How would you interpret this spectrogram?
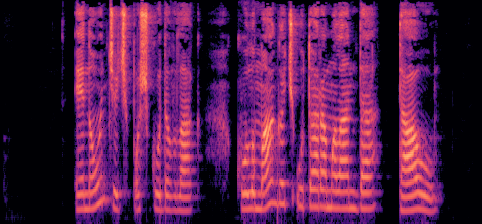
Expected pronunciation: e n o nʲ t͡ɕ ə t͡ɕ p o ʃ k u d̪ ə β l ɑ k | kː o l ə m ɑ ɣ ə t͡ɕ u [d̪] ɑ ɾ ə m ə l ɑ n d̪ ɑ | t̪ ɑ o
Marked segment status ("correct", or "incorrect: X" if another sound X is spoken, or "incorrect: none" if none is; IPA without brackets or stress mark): incorrect: t̪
